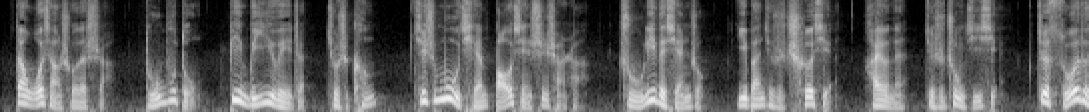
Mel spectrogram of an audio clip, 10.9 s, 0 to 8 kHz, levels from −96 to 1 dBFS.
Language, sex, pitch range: Chinese, male, 95-150 Hz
